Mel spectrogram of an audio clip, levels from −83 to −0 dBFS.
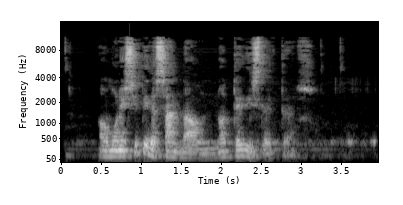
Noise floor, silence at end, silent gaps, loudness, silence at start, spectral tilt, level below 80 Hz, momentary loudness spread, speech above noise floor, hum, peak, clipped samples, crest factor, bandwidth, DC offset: -47 dBFS; 0.05 s; none; -18 LUFS; 0.5 s; -2 dB/octave; -60 dBFS; 18 LU; 26 dB; none; 0 dBFS; under 0.1%; 22 dB; 11.5 kHz; under 0.1%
